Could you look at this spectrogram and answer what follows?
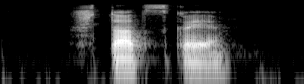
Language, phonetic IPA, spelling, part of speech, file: Russian, [ˈʂtat͡skəjə], штатское, adjective / noun, Ru-штатское.ogg
- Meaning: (adjective) nominative/accusative neuter singular of шта́тский (štátskij); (noun) civilian clothing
